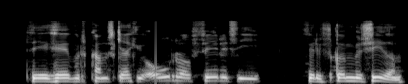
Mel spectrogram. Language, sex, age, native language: Icelandic, male, 20-29, Icelandic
